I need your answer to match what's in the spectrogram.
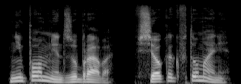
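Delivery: ordinary delivery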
